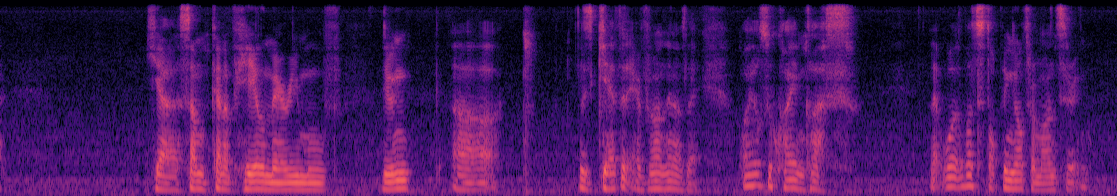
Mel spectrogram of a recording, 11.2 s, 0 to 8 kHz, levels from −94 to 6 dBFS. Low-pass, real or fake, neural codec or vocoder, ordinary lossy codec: 7.2 kHz; real; none; none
